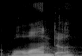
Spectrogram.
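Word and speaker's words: Rwanda: 2007 the government of Randa I think you not meant to pronounce the r too hard so I'm just kind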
